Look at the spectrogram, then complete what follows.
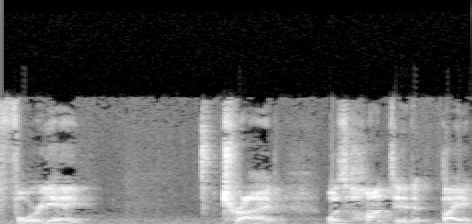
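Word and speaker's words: Fore: The Fourier, it's spelled F-O-R-E, but it's pronounced Fourier, tribe was haunted by a creeping invisible terror,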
